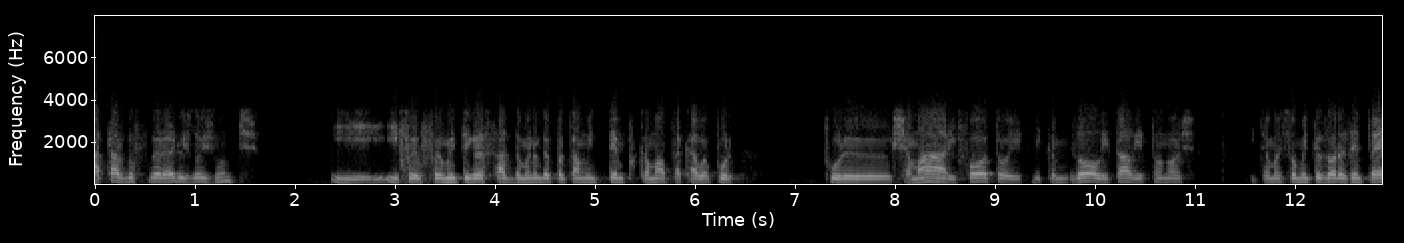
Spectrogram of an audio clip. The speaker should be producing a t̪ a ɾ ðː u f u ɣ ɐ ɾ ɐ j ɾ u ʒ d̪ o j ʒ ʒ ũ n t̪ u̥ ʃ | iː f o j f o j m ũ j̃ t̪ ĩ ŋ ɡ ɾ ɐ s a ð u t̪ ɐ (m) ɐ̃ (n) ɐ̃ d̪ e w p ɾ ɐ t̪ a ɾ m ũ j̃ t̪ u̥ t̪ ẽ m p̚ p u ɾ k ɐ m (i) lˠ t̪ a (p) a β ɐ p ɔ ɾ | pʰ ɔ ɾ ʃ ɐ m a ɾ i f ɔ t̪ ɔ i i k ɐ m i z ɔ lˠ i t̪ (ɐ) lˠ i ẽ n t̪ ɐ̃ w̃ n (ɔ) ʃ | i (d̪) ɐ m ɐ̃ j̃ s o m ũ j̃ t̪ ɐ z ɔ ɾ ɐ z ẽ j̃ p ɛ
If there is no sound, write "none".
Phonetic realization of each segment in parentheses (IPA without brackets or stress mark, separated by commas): m, n, a, k, a, ɔ, t̪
